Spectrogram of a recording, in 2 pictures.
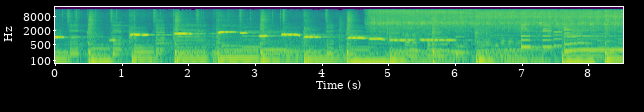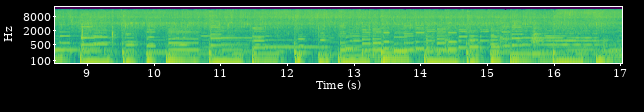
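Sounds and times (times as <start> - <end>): background music with bass beat: 0.0 - 17.0
food sizzling in hot oil: 4.6 - 17.0.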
